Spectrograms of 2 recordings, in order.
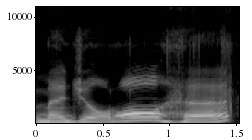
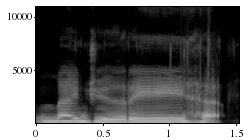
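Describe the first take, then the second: First: The vowel after r is an open a. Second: The vowel after r leans toward e. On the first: The speaker calls it wrong. "bacaan yang awalnya dibaca majroha" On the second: The speaker calls it right. "dicondongkan menjadi majreha"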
